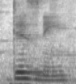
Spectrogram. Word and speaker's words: Disney: c'est le parc d'attraction Disney Disney euh prononciation encore une fois très différente aux ÉtatsUnis qui est Disney Disney qu Mme il y a un Z au milieu et un I et on fait ça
